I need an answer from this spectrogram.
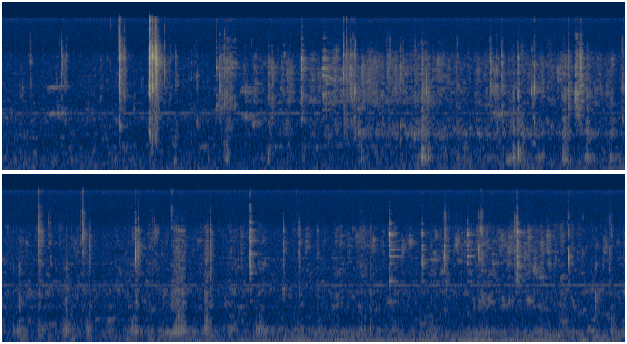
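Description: Close-up chewing with many short, sharp crunches of crisp fried sabudana papad eaten with noodles, the loudest crunch about three seconds in. A low steady hum comes up under the chewing about halfway through.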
